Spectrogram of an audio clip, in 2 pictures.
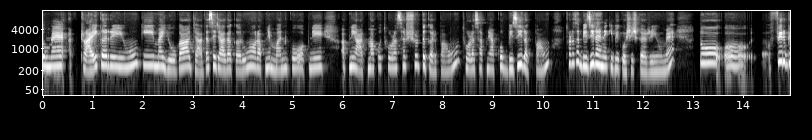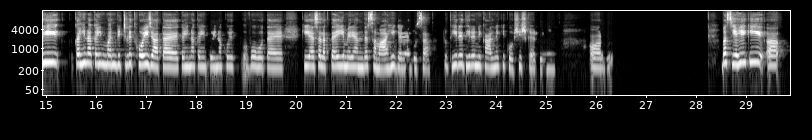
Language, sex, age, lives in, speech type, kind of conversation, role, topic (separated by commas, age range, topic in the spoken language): Hindi, female, 45-49, India, conversation, advice, user, मैं क्रोध के क्षणों में तर्क-वितर्क को शांत कैसे करूँ?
